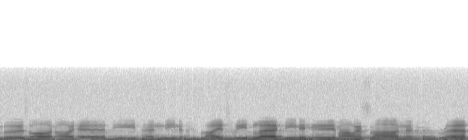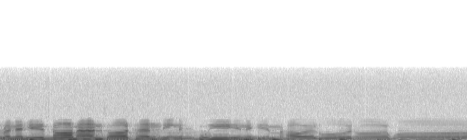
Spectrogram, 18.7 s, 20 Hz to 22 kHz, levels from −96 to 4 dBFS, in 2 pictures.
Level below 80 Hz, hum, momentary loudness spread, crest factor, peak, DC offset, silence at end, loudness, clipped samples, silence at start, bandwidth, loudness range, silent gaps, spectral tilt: -68 dBFS; none; 11 LU; 18 dB; -14 dBFS; under 0.1%; 0 s; -33 LUFS; under 0.1%; 0 s; 11.5 kHz; 6 LU; none; -7 dB/octave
